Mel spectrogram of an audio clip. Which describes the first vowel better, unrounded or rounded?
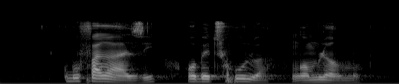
rounded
